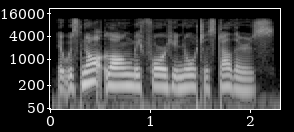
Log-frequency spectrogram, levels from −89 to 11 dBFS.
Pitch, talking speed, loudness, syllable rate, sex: 180 Hz, 210 wpm, -17 LUFS, 6.0 syllables/s, female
